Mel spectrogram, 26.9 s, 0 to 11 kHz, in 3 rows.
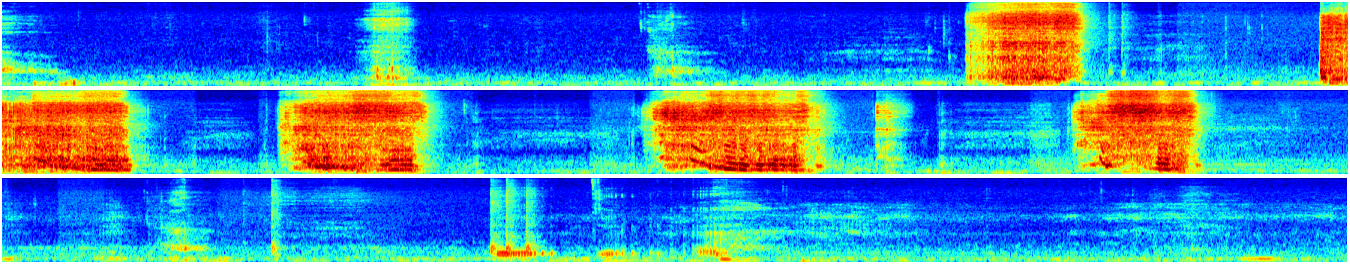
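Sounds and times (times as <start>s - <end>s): hard nose blows: 6.4s - 7.4s, 8.8s - 10.0s, 10.8s - 12.0s, 13.3s - 15.0s, 16.1s - 17.1s.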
